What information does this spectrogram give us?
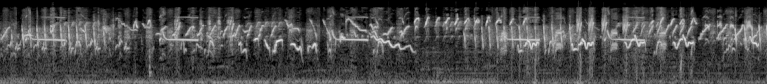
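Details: Many bird voices layered into a lure track for attracting birds: busy high chattering and trills, with looping whistled phrases that wind downward near the middle, and steady thin tones.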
